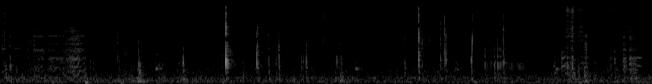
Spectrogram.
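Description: Faint, scattered light clicks and taps of crafting gear being handled: a clear acrylic stamp and a stamp-positioning tool. One sharper click comes a little over two seconds in.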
